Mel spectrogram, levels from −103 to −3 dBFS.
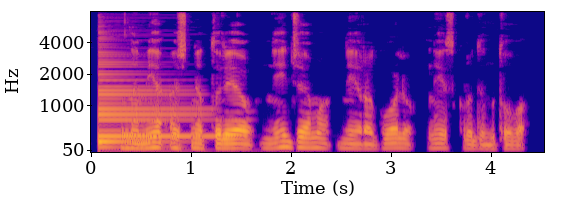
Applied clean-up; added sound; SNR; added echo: classical method Wiener filter.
